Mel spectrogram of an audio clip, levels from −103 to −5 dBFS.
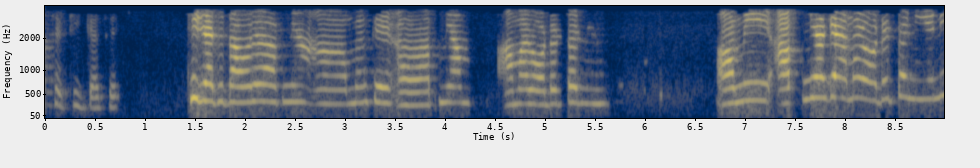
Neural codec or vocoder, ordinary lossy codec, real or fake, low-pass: none; MP3, 32 kbps; real; 3.6 kHz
